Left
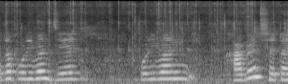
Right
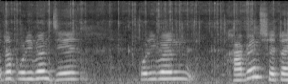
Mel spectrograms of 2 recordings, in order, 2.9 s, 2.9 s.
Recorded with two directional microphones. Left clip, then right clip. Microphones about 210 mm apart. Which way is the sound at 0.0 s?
40° right (ahead or behind).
